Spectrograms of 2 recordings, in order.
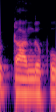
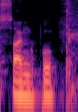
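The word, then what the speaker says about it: Tsangpo: कहते हैं या टांगपो, इंग्लिश में लिखें तो टी से शुरू होता है, सांगपो में टी से शुरू होता है उसका स्पेलिंग, ठीक है? तो बहुत सारे लोग को नहीं पता होता है तो टांगपो पढ़ जाते हैं, लेकिन पढ़ा जाता है सांगपो, ठीक है?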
